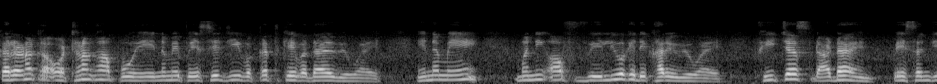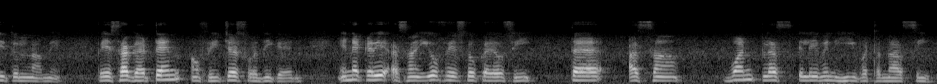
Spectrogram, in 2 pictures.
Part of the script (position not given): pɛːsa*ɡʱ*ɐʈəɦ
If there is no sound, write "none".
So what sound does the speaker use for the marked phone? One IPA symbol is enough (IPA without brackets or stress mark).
ɡʱ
